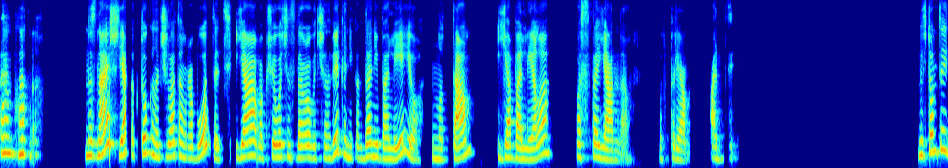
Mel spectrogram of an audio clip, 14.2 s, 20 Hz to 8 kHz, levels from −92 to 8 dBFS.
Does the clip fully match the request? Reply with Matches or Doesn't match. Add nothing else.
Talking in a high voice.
Matches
